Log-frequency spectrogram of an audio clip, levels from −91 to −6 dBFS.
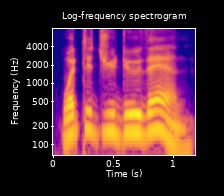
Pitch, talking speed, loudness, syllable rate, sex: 145 Hz, 255 wpm, -15 LUFS, 4.8 syllables/s, male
